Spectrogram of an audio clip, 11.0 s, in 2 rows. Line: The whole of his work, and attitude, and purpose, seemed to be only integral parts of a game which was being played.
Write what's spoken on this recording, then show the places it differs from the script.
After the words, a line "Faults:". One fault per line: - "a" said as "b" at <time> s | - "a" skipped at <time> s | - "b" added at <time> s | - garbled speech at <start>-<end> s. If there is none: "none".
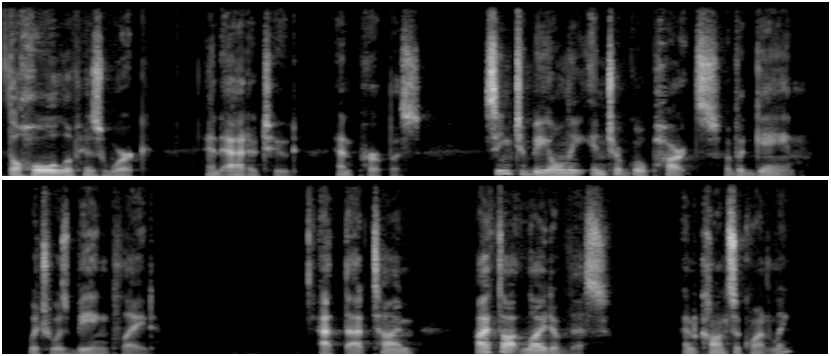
The whole of his work, and attitude, and purpose, seemed to be only integral parts of a game which was being played. At that time I thought light of this, and consequently
Faults:
- "At that time I thought light of this and consequently" added at 7.6 s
